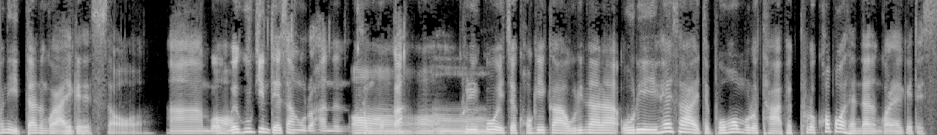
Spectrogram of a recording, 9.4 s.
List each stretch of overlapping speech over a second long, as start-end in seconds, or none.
3.5-5.0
